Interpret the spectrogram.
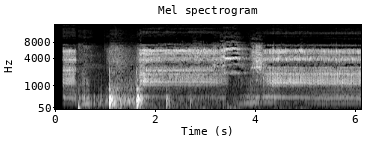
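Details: African grey parrot in breeding mode making harsh, nasal, sustained growling calls with stacked overtones, broken by a few sharp clicks early on, then one long steady drone.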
